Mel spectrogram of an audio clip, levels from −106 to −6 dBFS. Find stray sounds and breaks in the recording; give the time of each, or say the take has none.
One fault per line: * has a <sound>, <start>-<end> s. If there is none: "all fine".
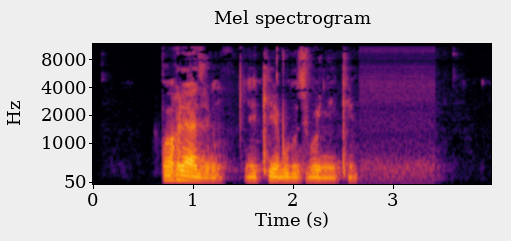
all fine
